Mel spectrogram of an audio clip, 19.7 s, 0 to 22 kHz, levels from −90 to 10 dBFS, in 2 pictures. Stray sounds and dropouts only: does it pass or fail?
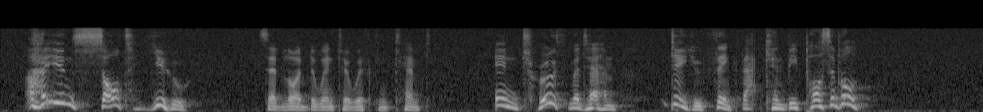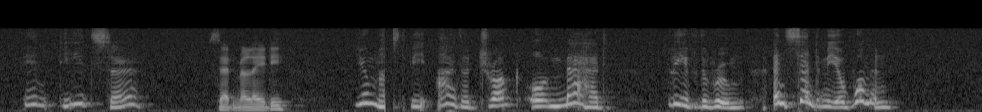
fail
